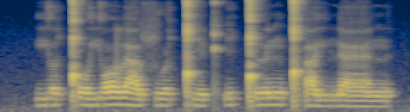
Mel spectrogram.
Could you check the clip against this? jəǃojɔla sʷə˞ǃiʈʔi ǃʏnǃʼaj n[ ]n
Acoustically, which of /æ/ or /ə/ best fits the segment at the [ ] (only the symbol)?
æ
